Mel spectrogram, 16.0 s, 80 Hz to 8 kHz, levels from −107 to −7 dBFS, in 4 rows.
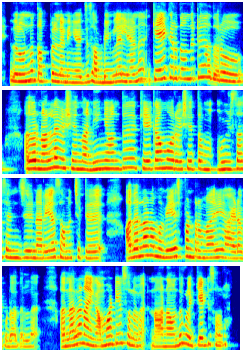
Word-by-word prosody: இதுல 255 -3 +2
ஒண்ணும் 295 +4 0
தப்பில்ல. 255 -1 -2
நீங்க 215 -1 -4
வெஜ் 205 +1 -5
சாப்பிடுவீங்களா? 215 +2 -1
இல்லையான்னு 250 +5 -2 0.2
கேக்குறது 360 +2 +3
வந்துட்டு 345 +3 -4
அது 390 - -1
ஒரு, 290 -1 +1 0.7
அது 270 - +4
ஒரு 280 - +5
நல்ல 285 +4 +3 0.2
விஷயம் 280 -3 0
தான். 245 -1 +1
நீங்க 270 +2 +1
வந்து 280 +3 -4 0.3
கேக்காம 285 +2 +3
ஒரு 275 - 0
விஷயத்த, 270 0 -3
மு 245 - -1 0.2
முழுசா 260 +2 0
செஞ்சி, 240 -1 -2
நெறையா 225 +3 0
சமைச்சிட்டு, 235 -1 -4 0.6
அதெல்லாம் 300 +6 +4
நம்ம 285 -3 +1
வேஸ்ட் 280 +2 +2
பண்ற 260 -3 0
மாரி 240 +2 0 0.2
ஆயிறக்கூடாது 220 -2 -4
இல்ல. 210 +1 -8 0.5
அதனால 240 +10 +2
நான் 290 -4 +6
எங்க 230 - +1
அம்மாட்டையும் 300 +6 +1
சொல்லுவேன், 235 -4 -5
நா 105 - +1
நா 210 - +3
வந்து 290 +8 -2
உங்கள 285 -4 0
கேட்டுட்டு 280 +3 +2
சொல்றேன். 280 -1 -9
265 Hz, 165 wpm, -23 LUFS, 240-290 Hz, 0.7 s, நான்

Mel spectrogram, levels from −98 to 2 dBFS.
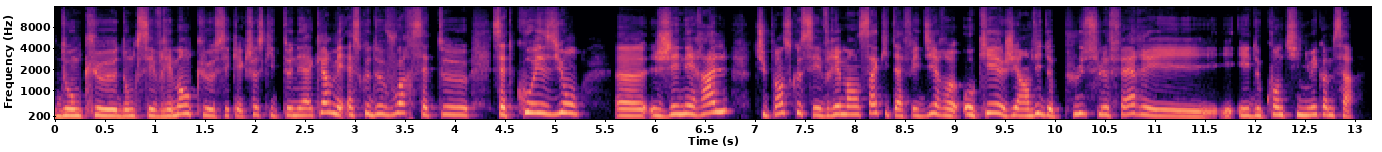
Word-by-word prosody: Donc 210 +2 +3
heu, 205 -3 +5
donc 195 +1 -1
c'est 210 +1 +1
vraiment 205 +8 +1
que 225 -6 -2
c'est 200 +3 -6
quelque 200 -3 -6
chose 240 -2 -4
qui 225 -3 -9
te 225 - -6
tenait 220 0 +1
à 220 - 0
cœur. 310 +4 0
Mais, 240 -4 +4
est-ce 230 -1 -2
que, 275 - 0
de 255 +1 0
voir 265 +4 -1
cette, 235 0 -4
heu, 235 -2 0 0.2
cette 240 -1 +3
cohésion, 295 -2 +2 0.4
heu, 205 -1 +2
générale, 255 - +3 0.3
tu 235 - -3
penses 285 +6 -3
que 295 - -3
c'est 230 -5 -1
vraiment 250 +4 +1
ça 280 +4 -1
qui 255 -4 -9
t'a 215 -2 0
fait 210 +2 -6
dire, 230 +2 -1
heu: - - +1
«OK, 235 +2 +2
heu, 285 -4 +3
j'ai 230 +1 +1
envie 210 +6 +1
de 215 -3 +3
plus 260 +7 -3
le 240 - +1
faire 245 +4 -3
et 240 - +1
et 200 - -2
et 215 - -1
de 215 +2 0
continuer 235 0 +1
comme 240 -1 -1
ça»? 215 -2 -5
235 Hz, 235 wpm, -24 LUFS, 210-260 Hz, 0.4 s, heu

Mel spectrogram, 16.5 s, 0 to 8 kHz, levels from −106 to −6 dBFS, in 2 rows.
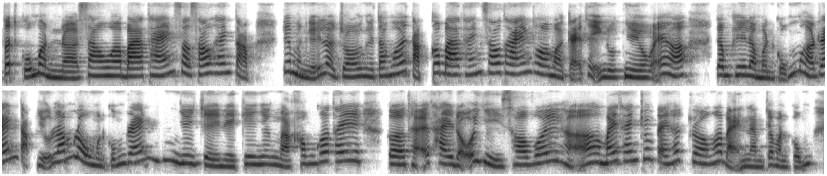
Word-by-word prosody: tích 330 0 +5
của 220 - -1
mình, 255 -9 +1
ờ, 190 -1 +1
sau, 255 +5 +1
ơ, 260 0 +5
3 245 -1 +7
tháng, 270 +7 +1
sau 335 -5 +1
6 295 +4 +2
tháng 335 +1 -3
tập." - - 0 0.3
Cái 385 - -3
mình 280 - -2
nghĩ 180 - -2
là 325 -5 -1
"Trời 225 0 -2
ơi! 230 - -2
Người 235 - -4
ta 250 +2 -2
mới 315 +8 +1
tập - - +4
có 345 - +1
3 300 -4 +5
tháng, 290 +4 -8
6 340 -2 +1
tháng 325 +3 +3
thôi 310 -4 +1
mà 235 -5 0
cải - - +4
thiện 215 - +1
được 210 -1 -3
nhiều 215 -4 +1
vậy 205 - 0
ấy 320 - +2
hả?" 255 +1 +4 0.3
Trong 275 -1 +1
khi 280 0 -2
là 255 -2 +1
mình 205 -3 -2
cũng, 310 - -7
hả, 240 - +5
ráng 295 +8 +4
tập - - 0
dữ - - -6
lắm 335 +3 +2
luôn, 260 - -1
mình 205 -2 -6
cũng 215 +6 -7
ráng, 295 +6 +2 0.2
ưm, 360 -4 -6
duy 265 -2 -3
trì 200 -5 0
này 180 -2 -4
kia 245 0 -3
nhưng 240 -1 -6
mà 175 -3 +2
không 260 +6 -6
có 320 +1 +2
thấy 335 +1 +1 0.2
cơ 245 -2 +3
thể 210 - +2
thay 250 -3 +2
đổi 225 +9 0
gì 245 - -3
so 230 +4 0
với, 295 +8 -1
hả, 280 -3 +1
mấy 295 +4 +4
tháng 335 +2 -1
trước 400 -1 -9
đây 315 - 0
hết 345 +6 -6
trơn 290 - -1 0.2
á 335 - +2
bạn, 185 - 0
làm 180 -1 -5
cho 225 - -4
mình 190 -4 -4
cũng 165 +10 -7
260 Hz, 290 wpm, -24 LUFS, 230-325 Hz, 0.3 s, 3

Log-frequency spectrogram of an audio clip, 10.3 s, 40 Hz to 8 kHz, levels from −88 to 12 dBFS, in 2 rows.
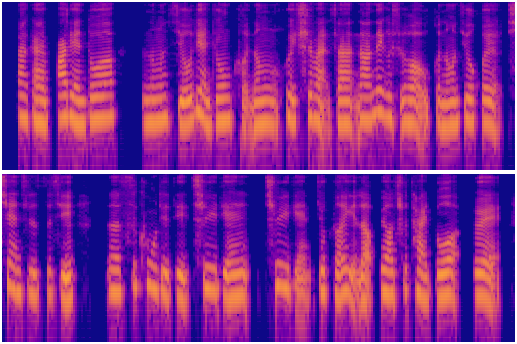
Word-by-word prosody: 大 210 -1 0
概 185 -3 +2
8:00 200 0 +2
多、 200 +3 +1 0.2
可 180 - -5
能 185 +2 +1
9:00 190 0 +2
可 195 - -7
能 175 +1 +1
会 185 +1 -1
吃 210 +4 -2
晚 185 - 0
餐。 175 -1 +1
那 195 +1 +1
那 245 +3 0
个 210 - -1
时 190 - -6
候 180 -1 +2
我 - - -2
可 180 - -5
能 165 +1 +2
就 185 0 0
会 180 -2 -1
限 215 -6 -2
制 185 -2 -3
自 185 0 -10
己， 160 -2 +2 0.3
呃， 195 +1 +1
自 205 +5 -7
控 230 -1 -2
地 190 -3 +1
自 - - -21
己 155 - +3
吃 215 - -2
一 205 - 0
点 170 -1 +2
吃 235 - -3
一 220 - +2
点 - - -5
就 190 - +1
可 185 -1 0
以 180 - +1
了， - - +1
不 200 - -3
要 185 -1 +4
吃 190 +3 -8
太 180 -5 -1
多。 175 +3 +3
对， 170 -4 +2
185 Hz, 275 characters per minute, -22 LUFS, 175-200 Hz, 0.3 s, 要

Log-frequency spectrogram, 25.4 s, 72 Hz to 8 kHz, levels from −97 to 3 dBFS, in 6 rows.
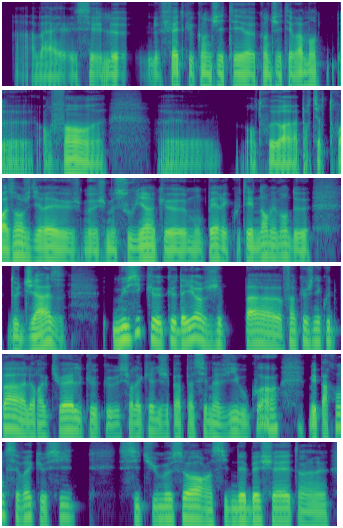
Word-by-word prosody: Ah, - - -15
bah, 60 0 -5 0.3
c'est 75 +2 -2
le 70 +2 -1 0.4
le 70 - -7
fait 80 +4 +1
que - - -7
quand 75 -1 -2
j'étais, 80 0 -1
heu, 75 -2 +1
quand 70 -3 -5
j'étais 75 - -2
vraiment, 80 +3 0 0.3
heu, - - -7 0.2
enfant, 70 +3 +2
heu - - -13 0.8
heu, 65 0 -10 0.5
entre, - - -6
heu, 65 -1 +3
à 65 0 +2
partir - - -4
de - - -29
3 85 +3 +2
ans 110 -1 +4
je 95 - -2
dirais, 85 +1 +3
heu, 75 -2 -1
je 70 +1 -11
me 70 -1 -2
je 70 +4 -5
me 75 - -2
souviens 90 +5 +2
que 75 -2 +1
mon 75 -1 -5
père 90 +5 +1
écoutait 80 +3 -2
énormément 100 +3 0
de 70 -4 -2 0.5
de 80 -2 -1
jazz. 85 - +4 0.6
Musique 140 - +3
que 125 -6 +4
que 110 +4 -3
d'ailleurs 120 +5 +4
j'ai 105 0 -2 0.3
pas, 105 -3 +4
heu, - - +3
enfin, 110 +6 -1
que 115 +3 -2
je 110 +1 -4
n'écoute 115 0 -4
pas 120 -3 +4
à - - +3
l'heure 90 -1 -1
actuelle 110 +5 +2
que 100 - -5
que 80 -1 -6
sur 90 +2 -3
laquelle 90 +4 -3
j'ai 85 -1 -5
pas 85 -1 -2
passé 85 +3 -3
ma 90 -3 -1
vie 95 +7 -4
ou 90 -2 -5
quoi - - 0
hein. 125 - -5 0.4
Mais 85 - +2
par 90 0 -1
contre, 140 -2 -1
c'est 110 - -1
vrai 115 +3 0
que 100 -6 -4
si 115 +4 -3 0.6
si 110 - -1
tu 105 0 -5
me 110 0 0
sors 110 -2 +4
un - - 0
Sidney 100 +3 +1
Bechet, 100 0 +2
un 85 -1 -2
90 Hz, 195 wpm, -25 LUFS, 75-105 Hz, 0.8 s, ans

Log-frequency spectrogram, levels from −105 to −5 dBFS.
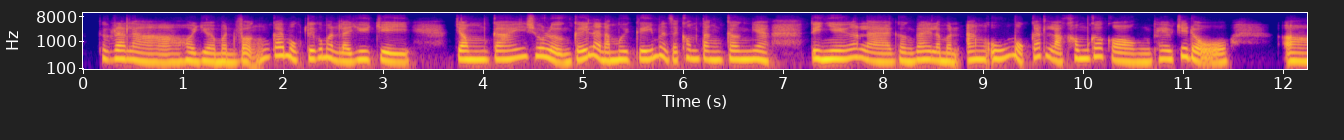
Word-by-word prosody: Thực 230 -3 -6
ra 230 0 +4
là 175 -5 -2
hồi 180 +2 -2
giờ 185 -1 0
mình 175 -1 0
vẫn 185 +8 -3
cái 300 +1 +3
mục 245 -9 0
tiêu 230 - +2
của 260 - -1
mình 255 -4 0
là 185 - +1
duy 215 +5 0
trì 185 -4 +1 0.4
trong 220 -1 +3
cái 230 +5 0
số 285 +1 0
lượng 175 -9 +2
ký 215 +5 +2
là 280 -2 +1
50 210 +1 +1
ký, 220 +3 +1
mình 275 -1 -1
sẽ 200 - -4
không 235 +1 -3
tăng 220 -2 -2
cân 220 0 +1
nha. 220 -3 +1 0.4
Tuy 235 0 +2
nhiên 225 +1 +5
á 265 - -1
là 190 -7 -1
gần 185 0 -2
đây 215 +1 +1
là 200 - 0
mình 185 -2 0
ăn 220 +2 0
uống 230 +7 0
một 295 - -1
cách 275 +3 -3
là 195 -9 0
không 235 +5 -1
có 280 +2 0
còn 180 -7 -1
theo 225 +1 -2
chế 280 -1 +1
độ, 180 -5 +1 0.5
ờ, 190 - +2
215 Hz, 240 wpm, -19 LUFS, 185-235 Hz, 0.5 s, nhiên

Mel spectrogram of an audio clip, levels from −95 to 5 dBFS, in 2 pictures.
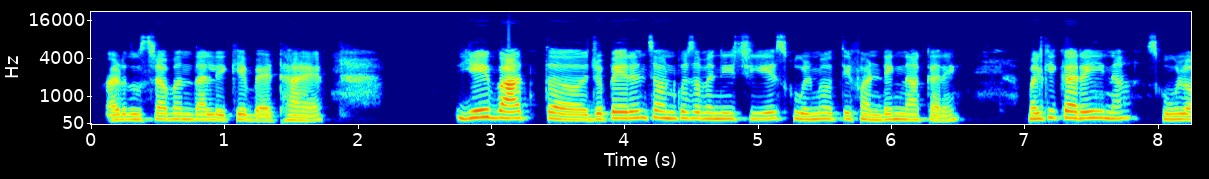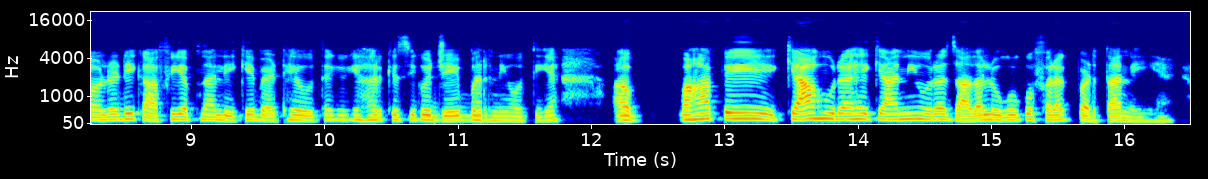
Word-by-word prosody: हर 175 +2 +1
दूसरा 185 +2 -1
बंदा 185 -1 -2
लेके 175 0 -2
बैठा 145 +3 -2
है। 155 +1 -2 1.0
ये 240 +4 +6
बात 230 -1 +6
अ, 180 -4 +2
जो 190 +3 -1
पेरेंट्स 225 +4 +2
हैं 240 - +3
उनको 225 +1 0
समझनी 205 -2 -1
चाहिए, 205 +1 -4
स्कूल 205 -2 -3
में 195 +2 -1
उतनी 200 +1 -4
फ़ंडिंग 185 0 -1
ना 175 -1 -1
करें, 160 +1 -3 0.5
बल्कि 205 +5 +1
करे 225 -1 +5
ही 240 0 +1
ना, 215 +2 -3
स्कूल 190 0 -1
ऑलरेडी 180 +3 -1
काफ़ी 180 +1 -2
अपना 180 0 -4
लेके 165 +1 -3
बैठे 160 +1 -4
होते 160 +1 -3
हैं - - -6
क्योंकि 165 +1 -6
हर 165 - -1
किसी 170 0 -5
को 170 -1 +2
जेब 150 0 -1
भरनी 155 -2 -2
होती 145 0 -7
है। 160 - -5 0.4
अब 155 -2 +2 0.3
वहाँ 190 +4 +4
पे 210 -1 +3 0.4
क्या 185 -2 +7
हो 210 - +2
रहा 195 0 +1
है, 195 0 +1
क्या 185 -1 0
नहीं 195 +2 -1
हो 190 - -1
रहा 190 - 0
है, 185 - -4
ज़्यादा 155 -2 +1
लोगों 170 -1 0
को 190 - -3
फ़र्क़ 170 0 0
पड़ता 150 0 -1
नहीं 130 -3 -8
है। 130 +1 -12
180 Hz, 220 wpm, -24 LUFS, 165-200 Hz, 1.0 s, क्या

